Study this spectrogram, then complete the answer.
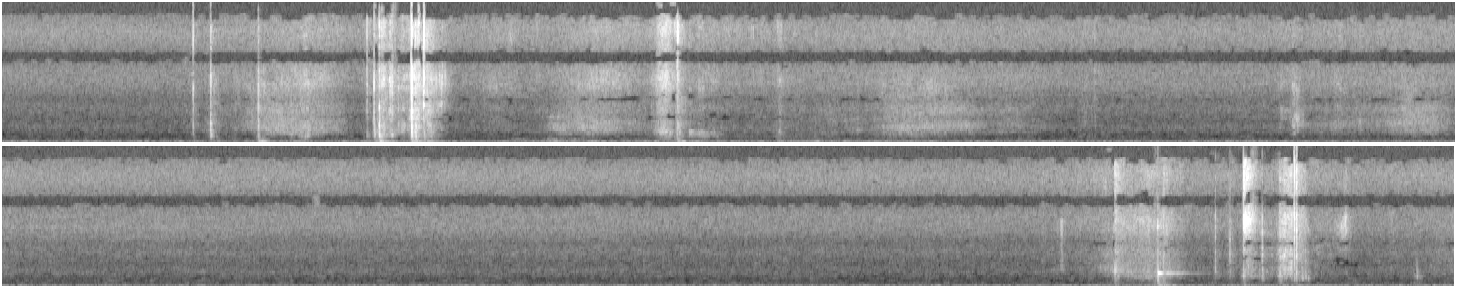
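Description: Playing cards rustle and tap as they are laid down on a cloth.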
